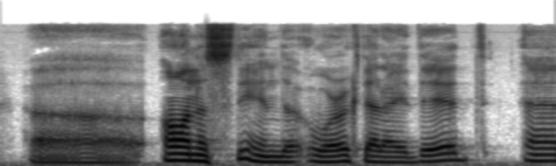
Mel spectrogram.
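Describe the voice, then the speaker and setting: Dark and mellow in tone, a man speaks at a medium pitch with fairly even intonation. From Iran. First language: Armenian or Farsi. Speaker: film director and producer. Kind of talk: interview. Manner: halting, many fillers.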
